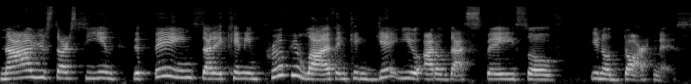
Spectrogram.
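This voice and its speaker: Speaking in a non-native accent, a woman projects a raised voice at a high pitch with a bright, sharp tone and a fairly slow pace. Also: ordinary pitch variation. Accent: noticeable foreign. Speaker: entrepreneur and business coach. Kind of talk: interview.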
